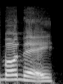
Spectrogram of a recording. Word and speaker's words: Moné: Because Mercedes Moné is Moné.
